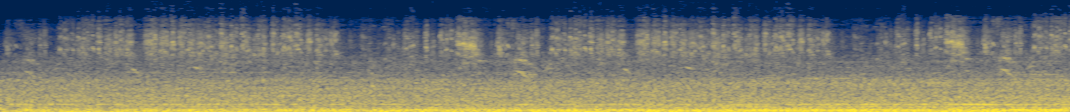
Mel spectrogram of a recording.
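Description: A steady low mechanical hum with dense rattling over it, and birds calling now and then.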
